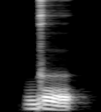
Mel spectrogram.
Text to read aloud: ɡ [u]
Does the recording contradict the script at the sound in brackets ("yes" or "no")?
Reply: no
